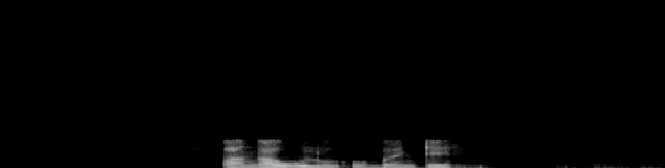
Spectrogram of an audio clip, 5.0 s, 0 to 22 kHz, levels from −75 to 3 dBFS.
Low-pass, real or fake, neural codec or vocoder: 3.6 kHz; fake; codec, 44.1 kHz, 2.6 kbps, SNAC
